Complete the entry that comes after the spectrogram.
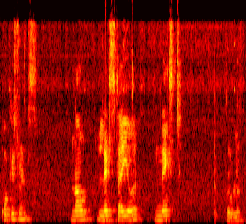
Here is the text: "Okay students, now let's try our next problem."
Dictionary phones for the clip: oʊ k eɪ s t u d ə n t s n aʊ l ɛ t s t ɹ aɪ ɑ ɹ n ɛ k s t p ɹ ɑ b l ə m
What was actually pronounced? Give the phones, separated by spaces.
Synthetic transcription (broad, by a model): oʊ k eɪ s t u d ə n t s n aʊ l ɛ t s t aɪ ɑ ɹ n ɛ k s t p ɹ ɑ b l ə m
